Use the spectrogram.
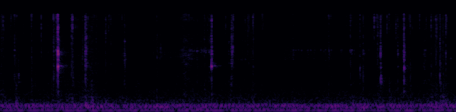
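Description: A utility-knife blade scrapes across a solid, dry teal soap bar, shaving off crumbly dry flakes. It makes a bright, dry scratching and crinkling sound with a few sharper clicks, over a steady low hum.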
